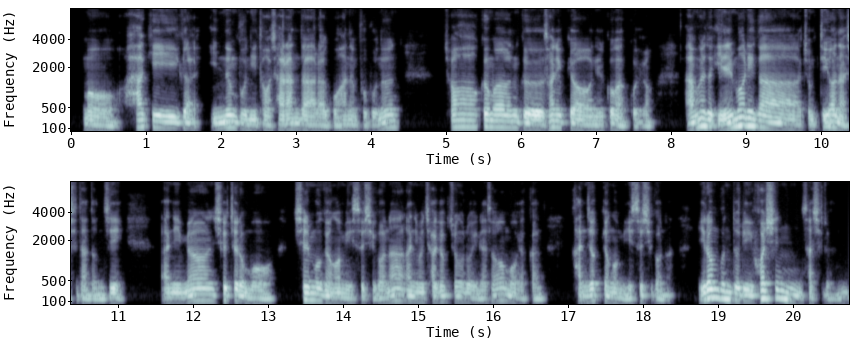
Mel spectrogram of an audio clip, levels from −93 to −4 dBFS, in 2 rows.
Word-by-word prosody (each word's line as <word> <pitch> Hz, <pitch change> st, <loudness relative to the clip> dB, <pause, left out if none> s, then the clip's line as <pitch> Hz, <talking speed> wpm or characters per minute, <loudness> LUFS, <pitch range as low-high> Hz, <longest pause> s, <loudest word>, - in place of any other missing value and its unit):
뭐 75 Hz, -6 st, -2 dB
'학위가 110 Hz, -4 st, +1 dB, 0.2 s
있는 105 Hz, +4 st, +2 dB
분이 85 Hz, -3 st, -1 dB
더 80 Hz, -1 st, -3 dB
잘한다.'라고 80 Hz, -5 st, 0 dB
하는 80 Hz, 0 st, -4 dB
부분은 110 Hz, +12 st, -3 dB, 0.6 s
쪼끔은 115 Hz, -2 st, +1 dB
그 85 Hz, -4 st, +6 dB
선입견일 80 Hz, -9 st, 0 dB
것 -, -, -1 dB
같고요. 65 Hz, 0 st, -4 dB, 0.4 s
아무래도 120 Hz, +7 st, +4 dB
일머리가 100 Hz, -, +3 dB
좀 -, -, -6 dB
뛰어나시다든지 70 Hz, +2 st, -1 dB, 0.5 s
아니면 100 Hz, +7 st, +1 dB
실제로 -, -, +2 dB
뭐 70 Hz, -2 st, -3 dB, 0.2 s
실무 120 Hz, -3 st, +2 dB
경험이 85 Hz, -5 st, 0 dB
있으시거나 85 Hz, +8 st, -2 dB
아니면 90 Hz, -3 st, 0 dB
자격증으로 90 Hz, -2 st, -3 dB
인해서 75 Hz, +10 st, -5 dB
뭐 85 Hz, -7 st, -3 dB
약간 70 Hz, -1 st, -8 dB, 0.4 s
간접 105 Hz, +5 st, -1 dB
경험이 80 Hz, -6 st, -2 dB
있으시거나 65 Hz, -2 st, -2 dB, 0.3 s
이런 160 Hz, +1 st, +5 dB
분들이 120 Hz, -7 st, +2 dB
훨씬 145 Hz, -3 st, +2 dB
사실은 70 Hz, +4 st, -7 dB
90 Hz, 285 characters per minute, -22 LUFS, 75-110 Hz, 0.6 s, 그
